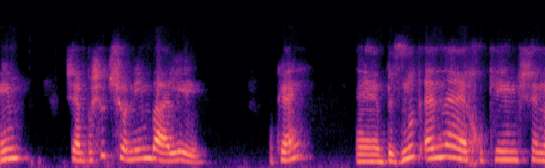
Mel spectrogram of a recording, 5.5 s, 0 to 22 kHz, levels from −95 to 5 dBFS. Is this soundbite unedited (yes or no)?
yes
